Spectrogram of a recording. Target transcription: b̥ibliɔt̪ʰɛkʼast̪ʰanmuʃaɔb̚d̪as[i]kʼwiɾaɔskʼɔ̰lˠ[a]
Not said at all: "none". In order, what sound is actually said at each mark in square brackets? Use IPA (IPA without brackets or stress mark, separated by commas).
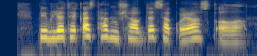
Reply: a, a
